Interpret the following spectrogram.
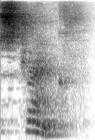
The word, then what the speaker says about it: strength: Here are two more exceptions, the words length and strength. In these two words, which are both one-syllable words, we do have two sounds for the letters N, G. But this time, we have the sounds and K. We do not have and G.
